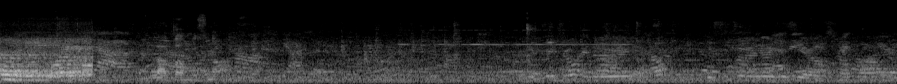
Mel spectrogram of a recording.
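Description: Adults chat and murmur nearby in an echoing hall.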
